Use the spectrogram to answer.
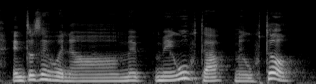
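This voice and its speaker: A woman with a Rioplatense accent speaks in a dark, mellow tone. Her pitch is fairly low, with ordinary variation. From Argentina. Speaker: podcaster. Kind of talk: casual monologue. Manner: halting.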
